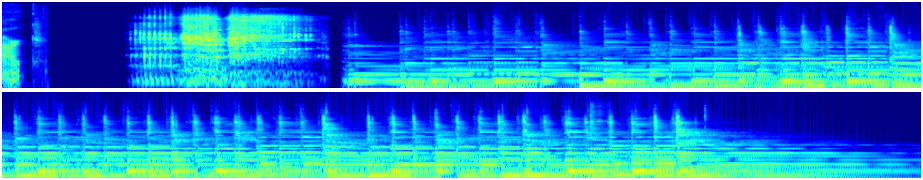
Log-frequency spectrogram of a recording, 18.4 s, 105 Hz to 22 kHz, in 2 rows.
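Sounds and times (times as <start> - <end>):
speech: 0.0 - 0.5
tiger roaring: 1.3 - 3.2
steady instrumental music: 3.4 - 18.3.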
